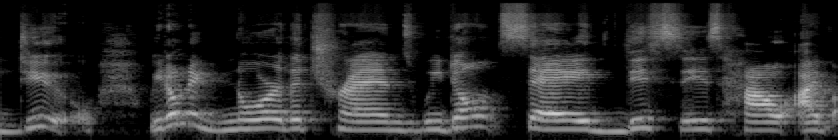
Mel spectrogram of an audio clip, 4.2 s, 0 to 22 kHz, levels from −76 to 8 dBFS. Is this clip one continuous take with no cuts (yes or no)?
yes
